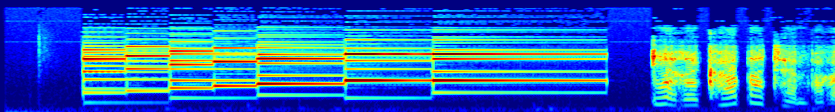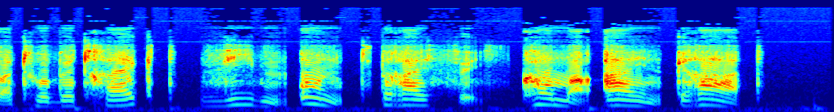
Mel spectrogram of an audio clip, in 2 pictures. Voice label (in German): stimme, sprechende thermometer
